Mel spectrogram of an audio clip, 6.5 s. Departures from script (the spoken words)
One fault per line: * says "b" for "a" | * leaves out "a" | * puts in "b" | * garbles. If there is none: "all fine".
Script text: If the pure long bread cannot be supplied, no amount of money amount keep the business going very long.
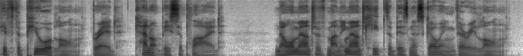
all fine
